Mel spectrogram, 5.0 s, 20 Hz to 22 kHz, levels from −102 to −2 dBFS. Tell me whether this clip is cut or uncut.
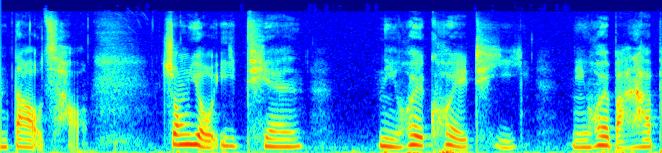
cut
